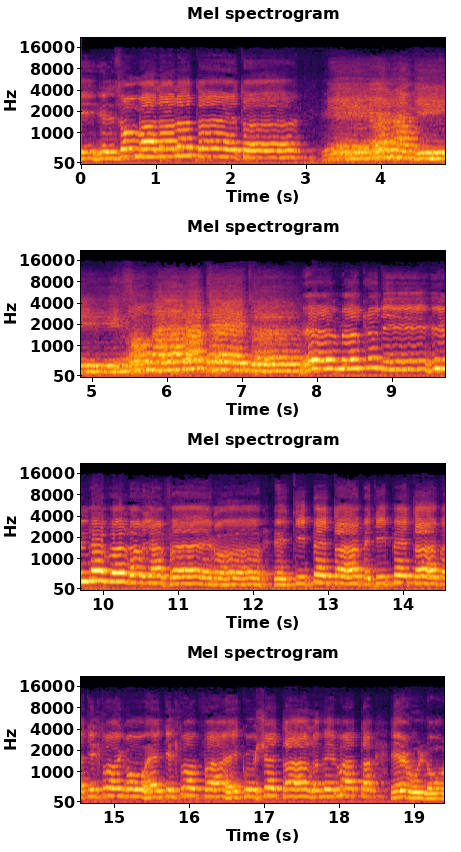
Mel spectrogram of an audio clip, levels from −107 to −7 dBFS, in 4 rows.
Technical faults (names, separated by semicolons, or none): none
